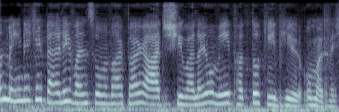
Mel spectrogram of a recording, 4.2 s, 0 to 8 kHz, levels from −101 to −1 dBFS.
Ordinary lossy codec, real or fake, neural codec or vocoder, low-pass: none; fake; codec, 16 kHz, 1.1 kbps, Voila-Tokenizer; 7.2 kHz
